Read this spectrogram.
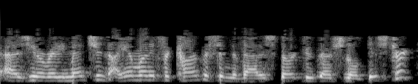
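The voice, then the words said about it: New Jersey accent. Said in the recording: “you are very much a New Jersey accent guy. You sound like you're from Jersey.”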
